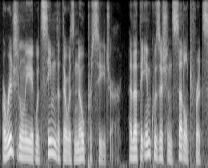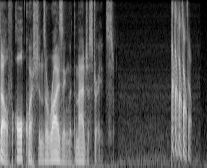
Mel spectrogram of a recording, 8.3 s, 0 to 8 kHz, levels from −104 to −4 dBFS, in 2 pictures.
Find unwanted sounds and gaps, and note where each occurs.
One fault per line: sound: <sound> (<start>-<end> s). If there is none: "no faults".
sound: chirp (7.6-8.0 s)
